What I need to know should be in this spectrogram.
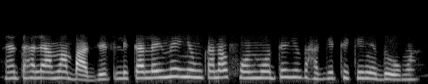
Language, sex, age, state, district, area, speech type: Santali, female, 18-30, West Bengal, Paschim Bardhaman, rural, conversation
